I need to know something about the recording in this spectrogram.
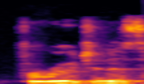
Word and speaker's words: Ferruginous: Okay, this is how you pronounce it. Ferruginous hawk.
